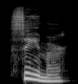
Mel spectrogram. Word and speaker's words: Seymour: m o u r seemer accent on first syllable s t r a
